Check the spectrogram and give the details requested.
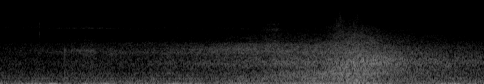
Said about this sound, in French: La fréquence des voitures est bien plus faible. On peut deviner que on est à une heure plus tardive. Que les sons se font plus lointains.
